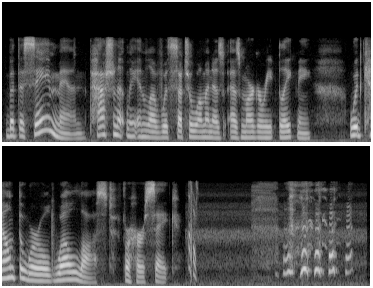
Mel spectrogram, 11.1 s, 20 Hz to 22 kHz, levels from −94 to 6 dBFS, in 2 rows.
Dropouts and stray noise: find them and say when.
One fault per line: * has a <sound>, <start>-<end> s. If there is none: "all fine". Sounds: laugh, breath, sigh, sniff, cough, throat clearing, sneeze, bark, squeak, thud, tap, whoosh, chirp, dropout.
* has a chirp, 8.3-8.5 s
* has a laugh, 9.3-10.8 s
